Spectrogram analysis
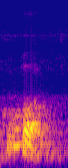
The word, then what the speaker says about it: Croix: El primer jefe político o comandante general de las provincias internas fue el caballero de Croa. Caballero de Croa, Croix se escribe.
